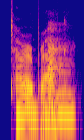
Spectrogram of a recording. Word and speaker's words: Tara Brach: And over the years, you know Tara Brach, Tara Brach. I don't know how do you pronounce her name? Tara Brach.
